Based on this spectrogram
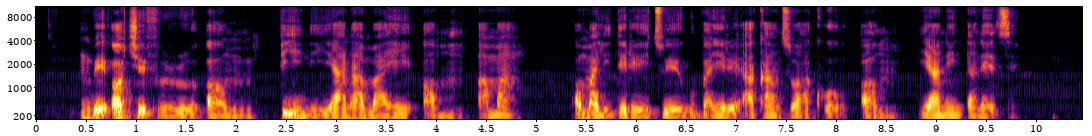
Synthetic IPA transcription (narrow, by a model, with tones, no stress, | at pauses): ŋ͡m̩˨ɡ͡be˨ʔɔ˦t͡ʃɪ˦fu˨ɾu˨ɔ˨m̩˨ | pi˦˨ni˨ja˦na˦ma˦ɣɪ˦˨a˨ma˦ | ɔ˦ma˨li˨te˨ɾe˨i˦tu˨e˦ɡʷu˨ba˨ɲe˦ɾe˦ʔa̰˨ka˦˨n̩˨tʊ˨a˨kʰʊ˨ɔ˨m̩˨ | ja˦nɪ˦n̩˦ta˦ne˨tɪ˨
